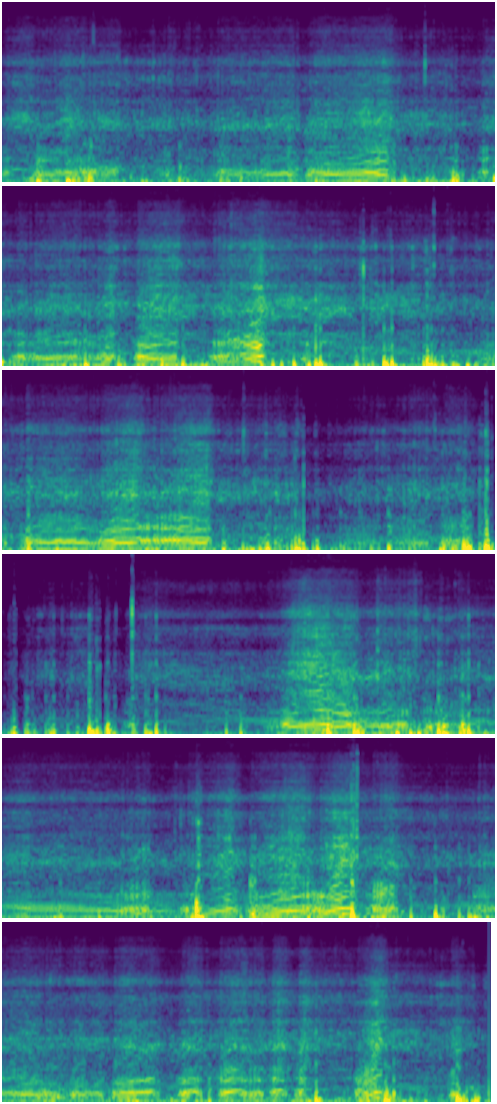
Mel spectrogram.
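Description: Dirt bike engine ridden hard, revving up and falling back again and again as the throttle is opened and closed, dropping off briefly a couple of times in the middle. Knocks and clatter from the bike bouncing over rough ground.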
